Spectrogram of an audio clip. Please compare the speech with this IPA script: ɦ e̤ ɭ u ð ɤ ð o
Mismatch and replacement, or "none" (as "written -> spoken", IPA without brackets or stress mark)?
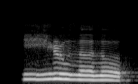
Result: none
